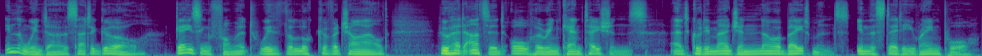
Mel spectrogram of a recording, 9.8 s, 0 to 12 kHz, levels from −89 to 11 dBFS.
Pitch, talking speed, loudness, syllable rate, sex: 100 Hz, 190 wpm, -20 LUFS, 5.2 syllables/s, male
